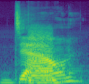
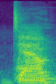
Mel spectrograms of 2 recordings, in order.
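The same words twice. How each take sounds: First: The words are spoken slowly and drawn out. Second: The words are spoken at a normal pace.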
